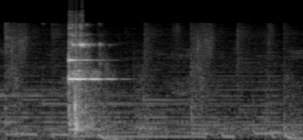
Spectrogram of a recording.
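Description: Ice cubes dropped into an empty tall drinking glass: one sharp clink about half a second in, with a brief glassy ring.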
